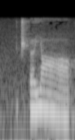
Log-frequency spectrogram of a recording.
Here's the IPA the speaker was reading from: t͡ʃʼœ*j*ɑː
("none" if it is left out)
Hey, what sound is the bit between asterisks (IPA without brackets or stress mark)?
j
